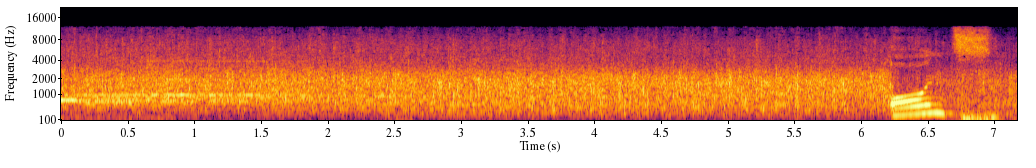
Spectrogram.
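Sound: audience applause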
